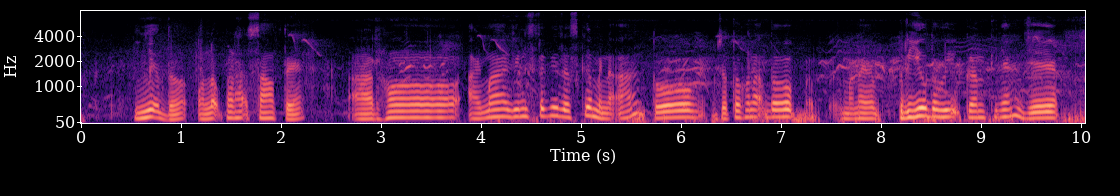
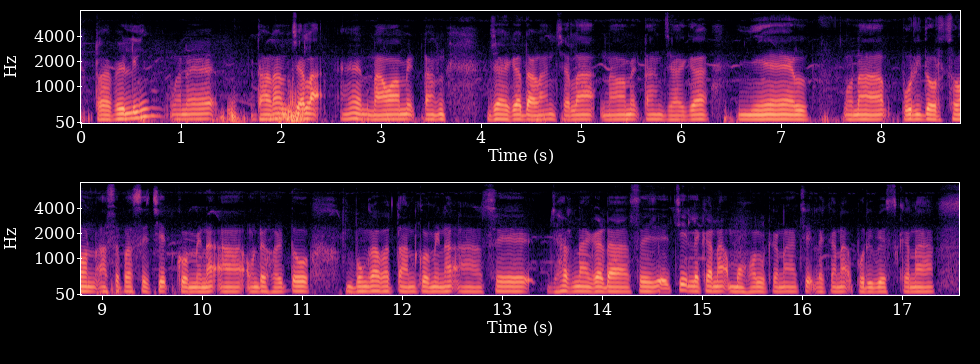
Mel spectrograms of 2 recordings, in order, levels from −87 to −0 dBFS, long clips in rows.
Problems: constant background noise, continuous background conversations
